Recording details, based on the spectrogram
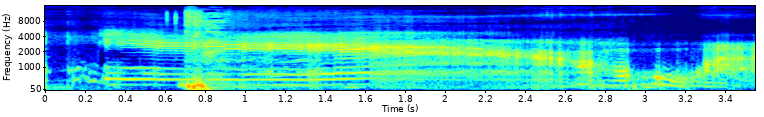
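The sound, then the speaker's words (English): A person imitates a cat with one long, wavering meow, drawn out over a couple of seconds, then trailing off into breathy vocal noise. “I am a cat.”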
